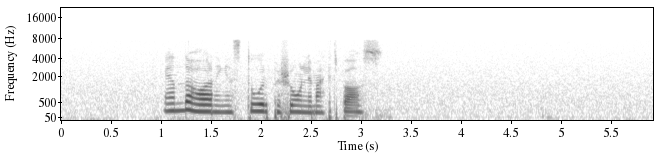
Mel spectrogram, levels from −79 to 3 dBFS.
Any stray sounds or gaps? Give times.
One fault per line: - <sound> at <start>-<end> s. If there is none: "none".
none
